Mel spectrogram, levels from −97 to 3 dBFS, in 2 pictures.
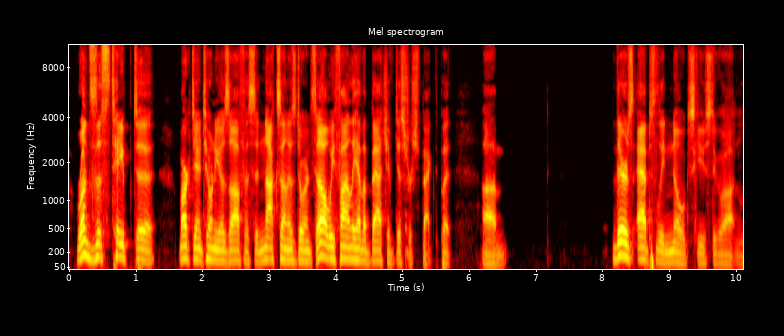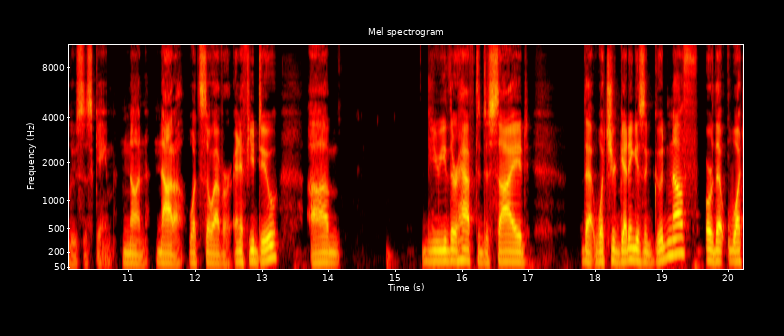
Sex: male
